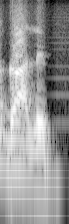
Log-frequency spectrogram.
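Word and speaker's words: Ghalib: जैसे मैंने लिखा गालिब।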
